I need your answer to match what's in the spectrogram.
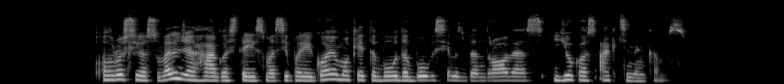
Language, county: Lithuanian, Vilnius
